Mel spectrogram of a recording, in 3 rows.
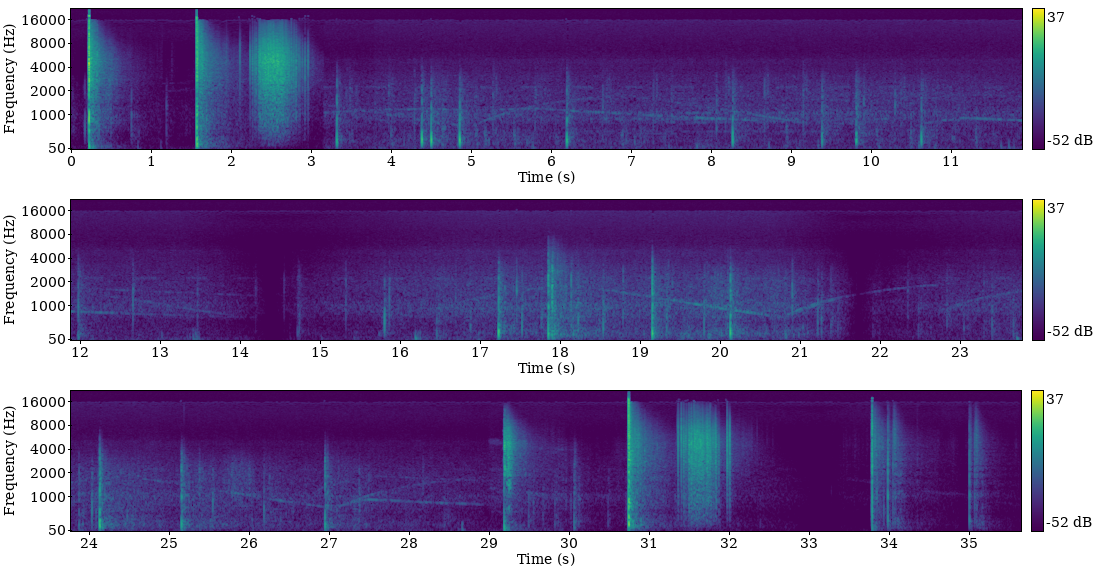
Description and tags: A couple recordings spliced together. Some police sirens in the background. Recorded with Zoom H6 in a suburban neighborhood.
